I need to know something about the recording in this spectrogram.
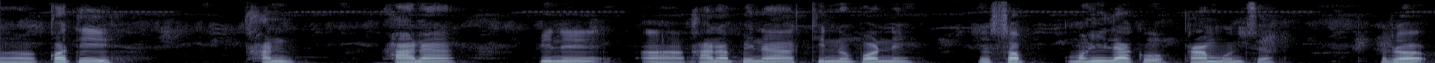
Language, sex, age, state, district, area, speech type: Nepali, male, 18-30, West Bengal, Kalimpong, rural, spontaneous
